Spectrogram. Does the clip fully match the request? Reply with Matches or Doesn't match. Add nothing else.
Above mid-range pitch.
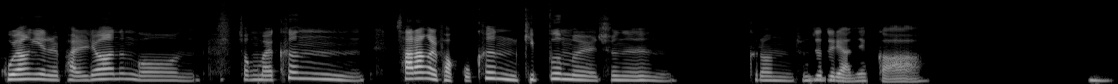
Matches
